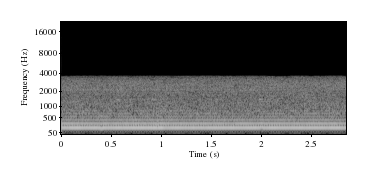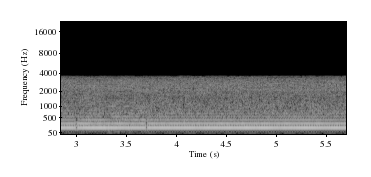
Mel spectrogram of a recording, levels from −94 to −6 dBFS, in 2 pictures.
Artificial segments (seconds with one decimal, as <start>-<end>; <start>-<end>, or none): 3.0-3.7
